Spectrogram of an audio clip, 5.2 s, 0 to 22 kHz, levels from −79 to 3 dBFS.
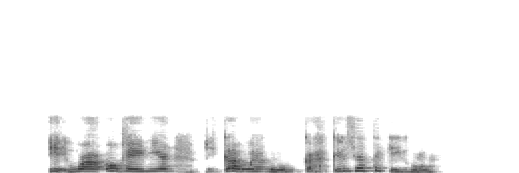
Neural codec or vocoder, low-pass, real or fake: codec, 16 kHz, 1.1 kbps, Voila-Tokenizer; 7.2 kHz; fake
